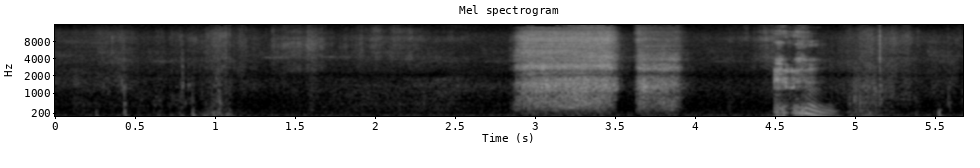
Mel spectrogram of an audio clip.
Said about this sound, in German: Sorry, ich muss mir kurz die Nase putzen.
